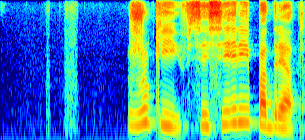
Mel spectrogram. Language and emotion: Russian, neutral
